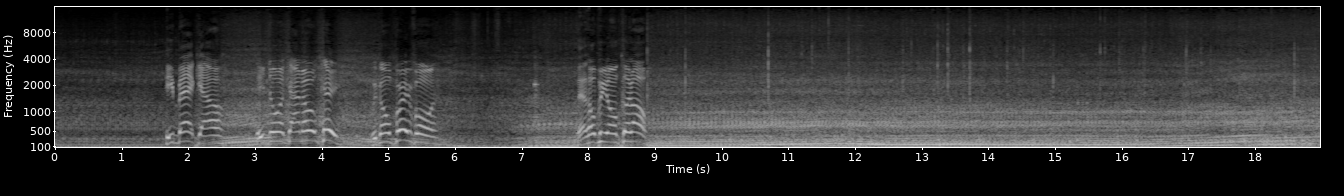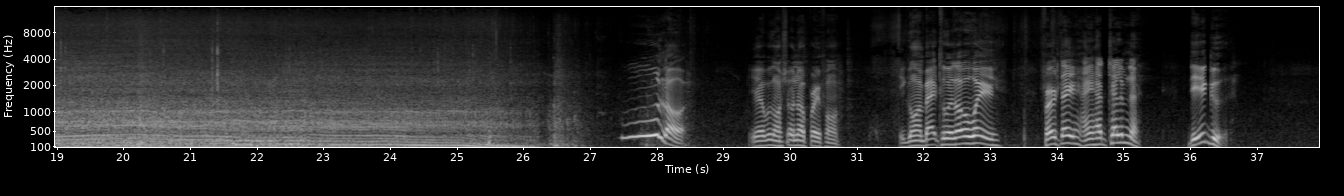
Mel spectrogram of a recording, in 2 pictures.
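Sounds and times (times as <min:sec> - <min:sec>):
diesel engine running under load: 0:00.0 - 0:26.9.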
